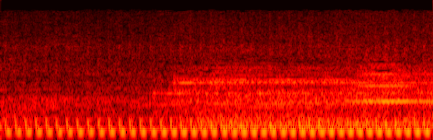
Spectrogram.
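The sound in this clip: A motorcycle ridden slowly along a quiet, dimly lit road gives a steady, low engine rumble with a fast, even pulsing throb that holds at an even loudness throughout.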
